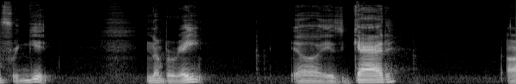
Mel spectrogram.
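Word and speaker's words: גד: number eight uh is God all right in the Hebrew you pronounce it as God like you're saying God all right in Hebrew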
